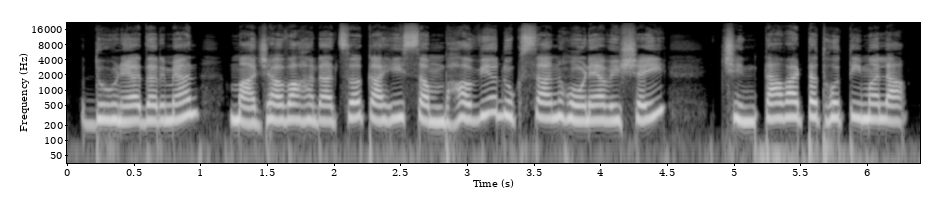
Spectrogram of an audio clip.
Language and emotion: Marathi, fearful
